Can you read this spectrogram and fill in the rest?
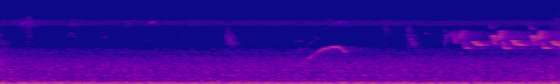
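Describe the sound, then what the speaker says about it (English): Faint, distant birds chirp outdoors in the morning: a single rising whistle, then a short twittering trill, over a steady low background hum. "I love the sound of birds chirping."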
